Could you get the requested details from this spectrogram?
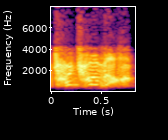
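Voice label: Korean bailout mood med; War Thunder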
